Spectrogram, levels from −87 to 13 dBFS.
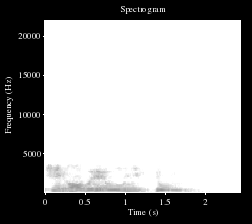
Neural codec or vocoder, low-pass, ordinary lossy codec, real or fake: codec, 44.1 kHz, 2.6 kbps, SNAC; 3.6 kHz; MP3, 32 kbps; fake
